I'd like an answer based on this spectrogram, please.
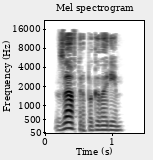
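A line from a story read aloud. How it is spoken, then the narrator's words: Quiet. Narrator (Russian): Тихо сказал Арк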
